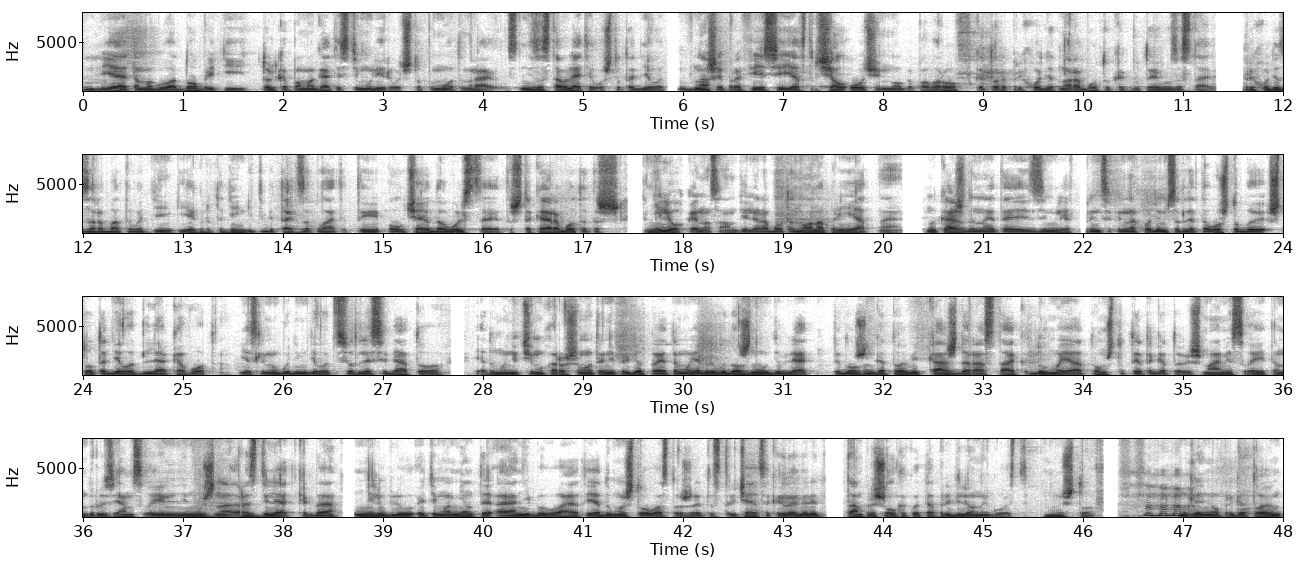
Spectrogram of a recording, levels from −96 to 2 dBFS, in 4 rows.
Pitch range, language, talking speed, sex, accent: 80-100 Hz, Russian, 185 wpm, male, native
